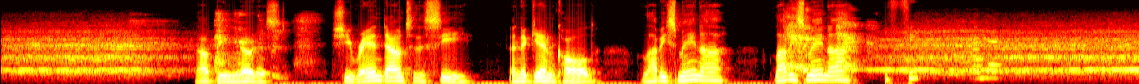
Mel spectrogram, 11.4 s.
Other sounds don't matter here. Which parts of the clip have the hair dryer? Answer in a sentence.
The hair dryer can be heard from 0.0 to 2.3 s and from 8.6 to 11.3 s.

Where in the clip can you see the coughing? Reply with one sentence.
You can hear the coughing from 1.2 to 3.1 s and from 7.8 to 8.8 s.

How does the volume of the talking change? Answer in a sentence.
The volume of the talking stays about the same.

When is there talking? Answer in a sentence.
You can hear the talking from 1.9 to 9.2 s.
